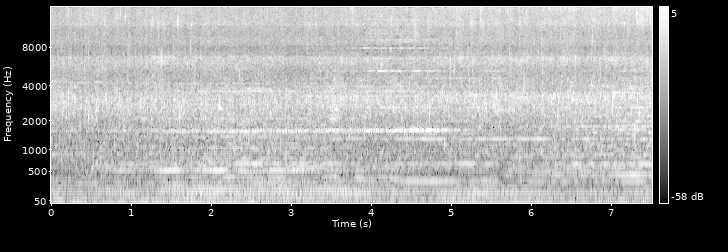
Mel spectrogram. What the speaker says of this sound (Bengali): জঙ্গলের মধ্যে একটি ঝর্ণা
